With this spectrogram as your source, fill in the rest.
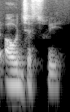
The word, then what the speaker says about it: Aojasvi: So actually, the pronunciation comes out to be Aujasvi.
